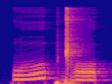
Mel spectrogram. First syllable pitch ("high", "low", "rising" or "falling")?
rising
